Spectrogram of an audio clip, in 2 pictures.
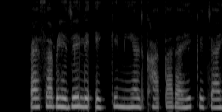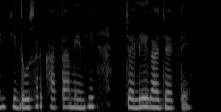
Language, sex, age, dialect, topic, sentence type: Magahi, female, 41-45, Southern, banking, question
